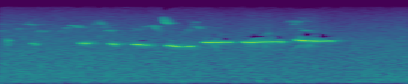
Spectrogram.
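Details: Russet-crowned warbler phrase of about seven whistled notes, short and slightly falling at first, then lengthening and climbing in pitch toward a loud final note, with faint high chirps behind.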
